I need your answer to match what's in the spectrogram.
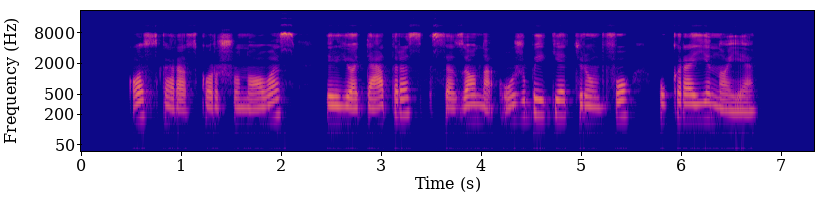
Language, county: Lithuanian, Šiauliai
